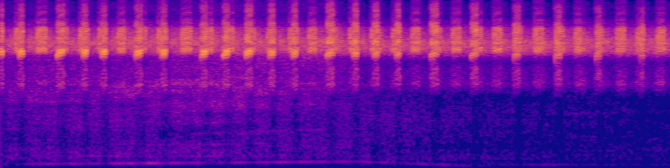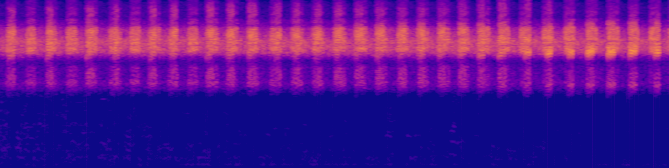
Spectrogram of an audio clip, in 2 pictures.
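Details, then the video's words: Many cicadas singing in summer at Pitsunda, Abkhazia: an unbroken, shrill, buzzing drone pulsing steadily about twice a second, with a low engine-like hum fading out early on. "Поющие цикады курорт Пицунда Абхазия"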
